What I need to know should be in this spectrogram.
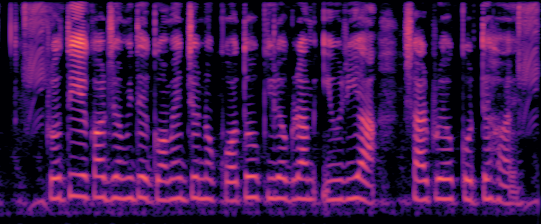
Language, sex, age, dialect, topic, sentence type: Bengali, female, 25-30, Standard Colloquial, agriculture, question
